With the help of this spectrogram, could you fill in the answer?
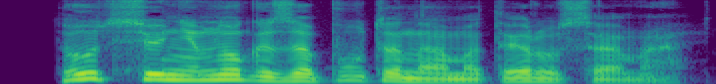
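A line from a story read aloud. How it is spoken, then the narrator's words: Slight sigh. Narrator (Russian): чуть вздохнул он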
